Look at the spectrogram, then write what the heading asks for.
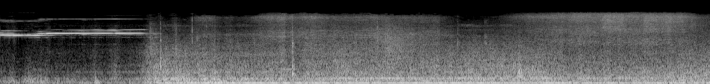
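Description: NJ Transit passenger train rolling past close by: a high-pitched wheel squeal for about the first second and a half, then the steady rumble and rush of the coaches going by.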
